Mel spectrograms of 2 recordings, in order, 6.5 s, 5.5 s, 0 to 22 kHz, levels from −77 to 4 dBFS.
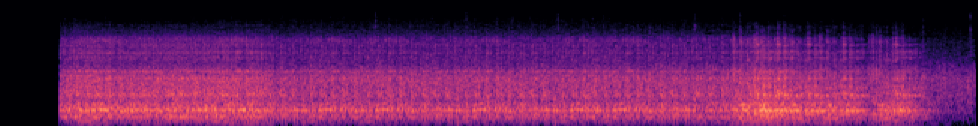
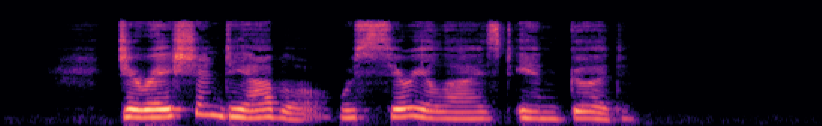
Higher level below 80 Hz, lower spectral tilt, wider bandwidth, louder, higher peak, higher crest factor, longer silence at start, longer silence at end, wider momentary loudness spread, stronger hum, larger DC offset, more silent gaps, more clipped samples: first, -52 dBFS vs -64 dBFS; about the same, -3.5 dB/octave vs -3.5 dB/octave; about the same, 13.5 kHz vs 12.5 kHz; second, -23 LUFS vs -17 LUFS; second, -6 dBFS vs -2 dBFS; about the same, 18 dB vs 18 dB; second, 0.4 s vs 0.8 s; second, 0 s vs 1.25 s; second, 6 LU vs 16 LU; neither; neither; neither; neither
